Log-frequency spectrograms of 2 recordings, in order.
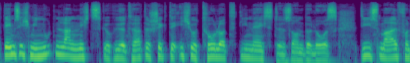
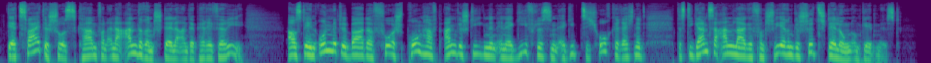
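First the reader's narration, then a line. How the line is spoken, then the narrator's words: Enthusiastic call. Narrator (German): rief Cole, glühend vor Enthusiasmus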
